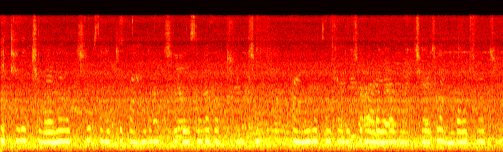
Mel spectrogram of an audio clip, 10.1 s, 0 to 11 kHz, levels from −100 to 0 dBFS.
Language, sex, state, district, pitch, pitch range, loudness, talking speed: Odia, female, Odisha, Khordha, 230 Hz, 225-240 Hz, -16 LUFS, 115 wpm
